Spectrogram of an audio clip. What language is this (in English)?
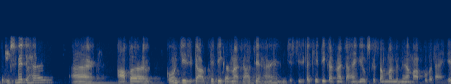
Hindi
